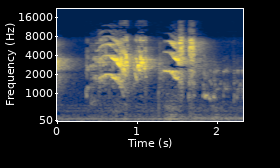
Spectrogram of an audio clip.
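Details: Budgie warbling in a continuous, wavering high chatter of squeaky, rasping notes with rising and falling pitch, over a faint low hum.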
